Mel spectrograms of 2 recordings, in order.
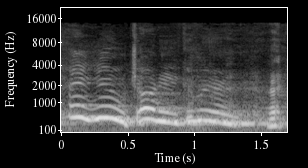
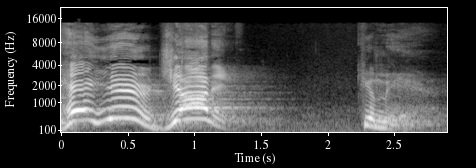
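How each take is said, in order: First: It is said weakly and timidly. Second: It is yelled out loudly.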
